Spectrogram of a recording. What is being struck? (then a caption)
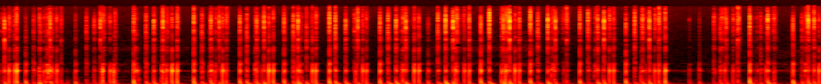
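Empty paper cup. An empty white paper cup held over the microphone is tapped along its sides with fingertips in quick, uneven bursts. Each tap is a dull, hollow, low thump that dies away almost at once, with a faint ringing tone in the cup's body. A brief gap falls shortly before the tapping resumes.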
